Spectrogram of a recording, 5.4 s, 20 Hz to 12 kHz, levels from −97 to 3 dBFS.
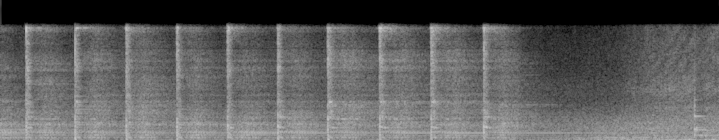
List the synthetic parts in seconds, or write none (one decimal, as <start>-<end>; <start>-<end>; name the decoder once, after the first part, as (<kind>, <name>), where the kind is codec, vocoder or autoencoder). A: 0.7-3.9 (autoencoder, DAC-VAE)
